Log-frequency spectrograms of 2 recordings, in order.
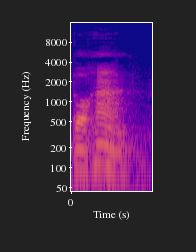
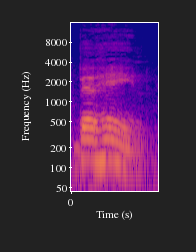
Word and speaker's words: Bohane: First of all, I'm going to read a little bit from City of Bohan, and wonderful English publishers, Jonathan Cape, keep calling it Bohane, the wonderful city of Bohane. So I've been correcting them for the last year about the pronunciation, about getting it right, the Han bit.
